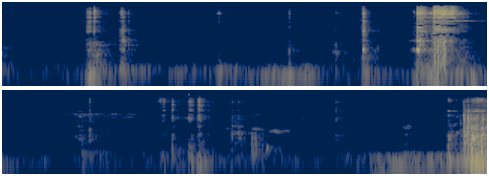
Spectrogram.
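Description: A few light knocks and clicks of a wooden board being set down and shifted on a steel floor jack's lifting saddle. The loudest is a short clatter about four seconds in. A louder broad noise starts just before the end.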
